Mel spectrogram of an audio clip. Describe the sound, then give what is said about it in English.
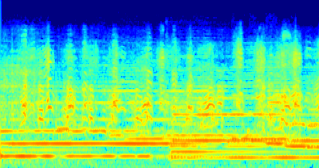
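A flock of barnacle geese honks and yelps in a busy, overlapping chorus, set against a steady sustained musical tone that shifts pitch partway through. “So even today, barnacle geese tell a tale as old as medieval times.”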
